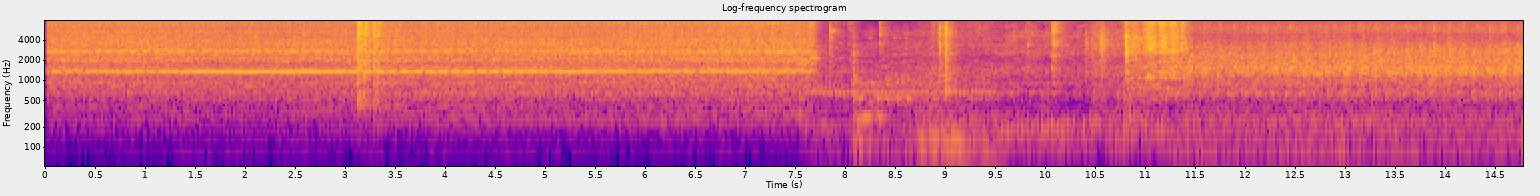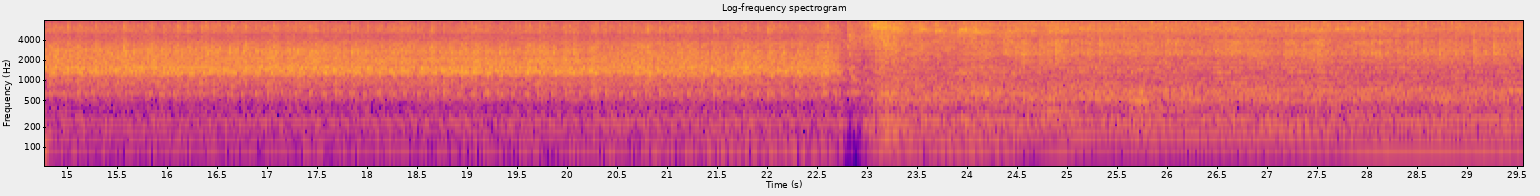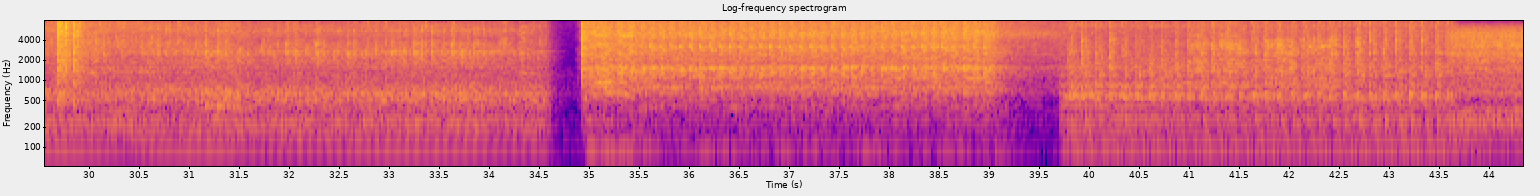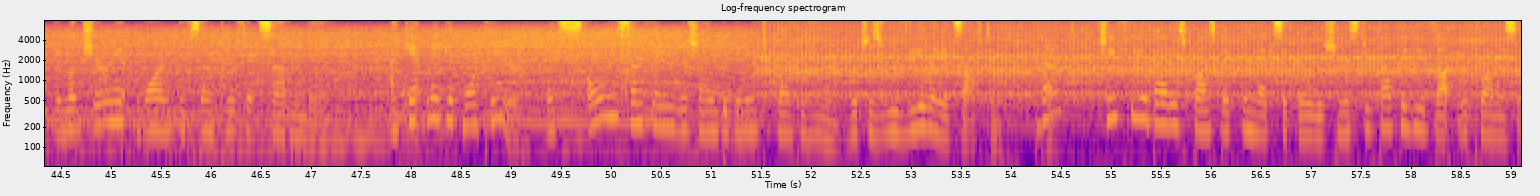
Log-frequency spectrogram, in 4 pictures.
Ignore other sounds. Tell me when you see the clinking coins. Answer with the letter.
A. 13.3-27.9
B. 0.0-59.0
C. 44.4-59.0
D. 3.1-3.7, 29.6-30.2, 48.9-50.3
D.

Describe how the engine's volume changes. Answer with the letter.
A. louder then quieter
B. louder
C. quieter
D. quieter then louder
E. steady
E.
